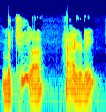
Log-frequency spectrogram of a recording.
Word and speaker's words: Michela Haggerty: But joining us now in the studio from the Mississippi National Guard, a child and youth program, we've got Michela Haggerty. Said that right? – That's it.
